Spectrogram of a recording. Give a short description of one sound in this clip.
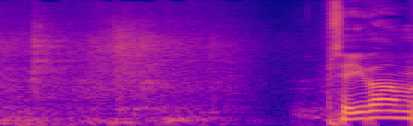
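A man speaks in an echoing room.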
